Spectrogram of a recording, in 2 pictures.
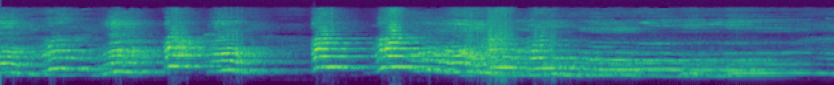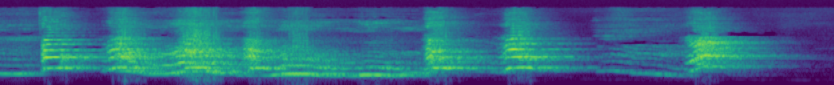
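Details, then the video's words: Pet dogs, a miniature pinscher and a boxer-pit cross, howling together: tangled, uneven howls mixed with barks and yips, pitch bending up and down, with short gaps between bursts. "Howling min pin/ boxer pit!!! Too cute.. Singing together"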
